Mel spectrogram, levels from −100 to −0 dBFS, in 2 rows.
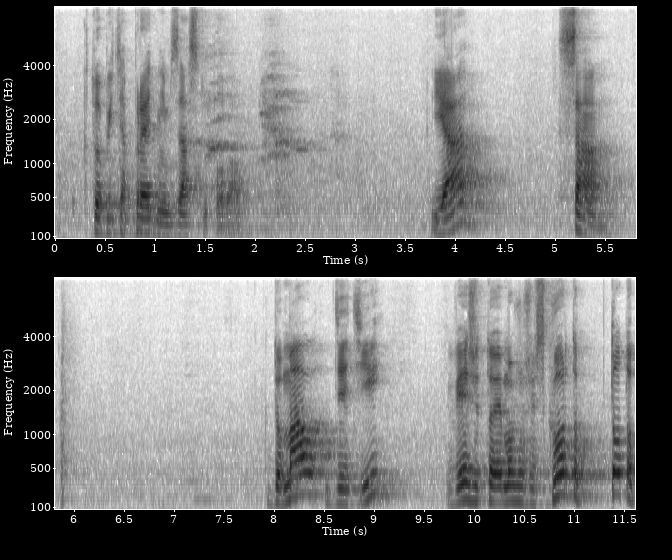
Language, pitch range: Slovak, 145-210 Hz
